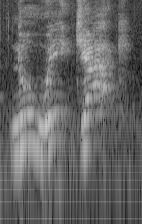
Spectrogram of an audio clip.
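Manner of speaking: high, urgent cry; high girl's voice calling out; cried out. A narrator's reading. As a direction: call him back, high and sharp. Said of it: "Arabella cried".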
